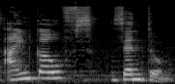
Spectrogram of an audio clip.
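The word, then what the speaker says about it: Einkaufszentrum: is called the iron curves scent room thus einkows centrum so try to break the word whenever you see a new word and listen to the pronunciation very carefully thus einkaufs zentrum that's iron curves xentrum let's move on to the second page of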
